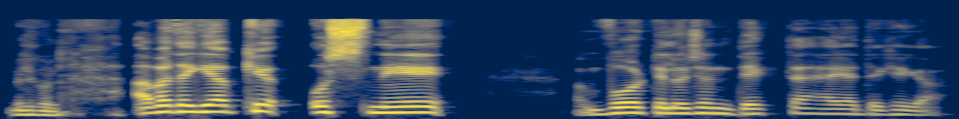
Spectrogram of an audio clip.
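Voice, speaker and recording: A man's voice: mid-range voice, lively intonation. Man teaching, drilling phrases over and over. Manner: drills phrases, repeats and prompts the student. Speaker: Arabic teacher. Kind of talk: online language lesson.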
